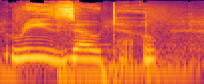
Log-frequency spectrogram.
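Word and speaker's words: risotto: meanwhile Chef Doug made risoto pronounced rizoto that's a kind of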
